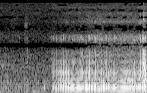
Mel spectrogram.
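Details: A rough, rattling snore builds over about a second from sleeping bulldogs, two lying together, the noisy breathing of a short-nosed dog; snoring.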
